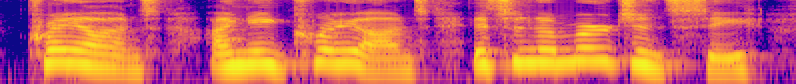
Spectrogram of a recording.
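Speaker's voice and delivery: loud, high, breathless demand; urgent shout. A narrator's reading. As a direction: burst in and demand crayons now. Carl bursts into store urgently.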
